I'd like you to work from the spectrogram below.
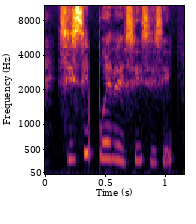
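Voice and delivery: put-on quick, eager little girl answering; breathless yes from a keen pupil; mock little girl saying yes; eager child.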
